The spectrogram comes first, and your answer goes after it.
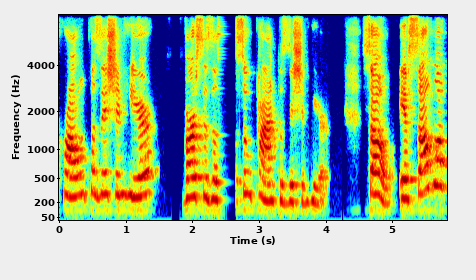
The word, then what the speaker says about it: supine: she's in a prone position here versus a Supine position here so if someone was to if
